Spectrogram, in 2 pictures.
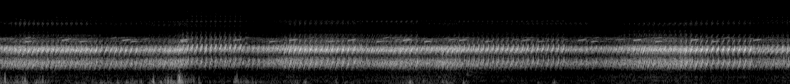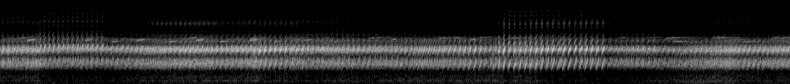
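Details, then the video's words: Dense chorus of male gray tree frogs calling to attract mates in a pond and swamp in New Hampshire on a warm mid-May spring evening; overlapping loud pulsed trills blend into a continuous roar, with a few short clicks early on. "Gray Tree Frog mating call"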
